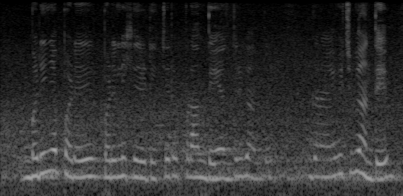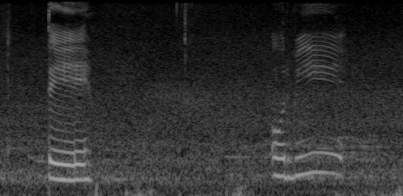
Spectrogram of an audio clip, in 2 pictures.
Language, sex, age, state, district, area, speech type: Dogri, female, 18-30, Jammu and Kashmir, Kathua, rural, spontaneous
